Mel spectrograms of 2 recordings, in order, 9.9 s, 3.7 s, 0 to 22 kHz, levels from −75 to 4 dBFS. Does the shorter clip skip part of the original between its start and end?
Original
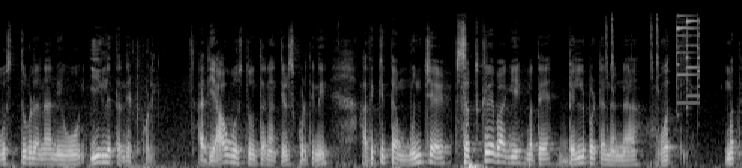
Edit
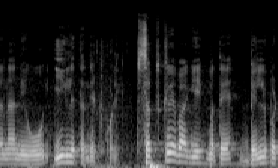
yes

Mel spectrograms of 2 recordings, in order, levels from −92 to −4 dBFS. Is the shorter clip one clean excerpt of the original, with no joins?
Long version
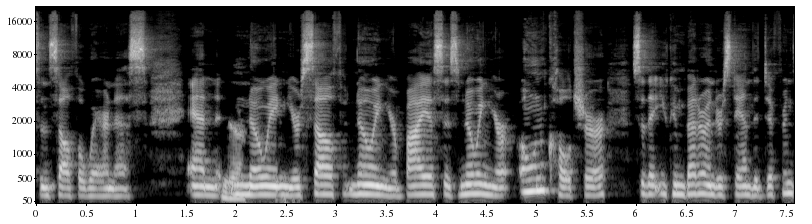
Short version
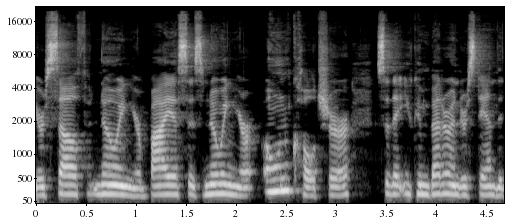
yes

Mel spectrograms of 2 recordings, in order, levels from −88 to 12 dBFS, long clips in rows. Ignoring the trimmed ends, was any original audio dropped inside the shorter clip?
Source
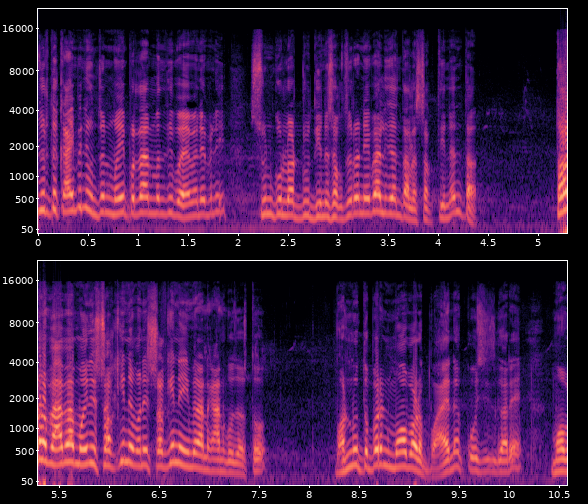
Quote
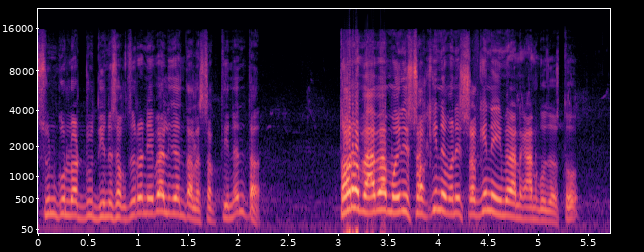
no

